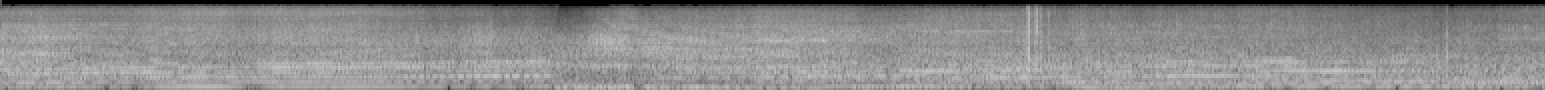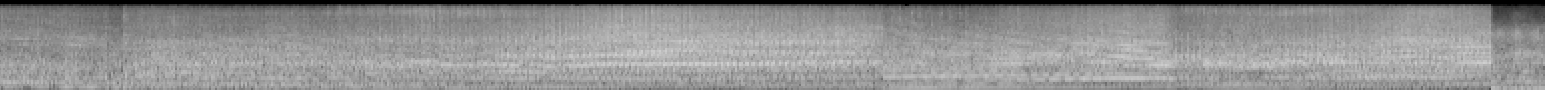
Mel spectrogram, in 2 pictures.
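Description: Single-seater formula race cars running flat out past the track. Their engines climb steadily in pitch and drop sharply at each upshift, about every two to three seconds, with more than one car heard at once.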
